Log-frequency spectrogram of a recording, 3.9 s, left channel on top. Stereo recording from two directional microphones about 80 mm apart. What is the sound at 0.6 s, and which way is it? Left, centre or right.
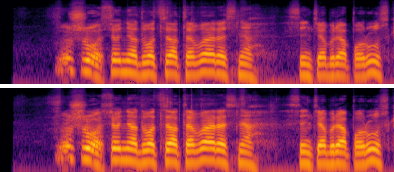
Speech, left.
